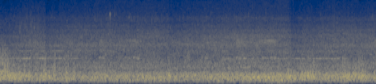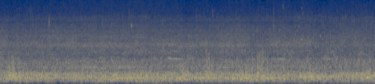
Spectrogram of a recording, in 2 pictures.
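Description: High-speed catamaran ferry passing close, its engines giving a steady low drone with a faint hum over the wash of water, mixed with wind buffeting the microphone.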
